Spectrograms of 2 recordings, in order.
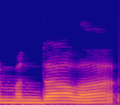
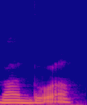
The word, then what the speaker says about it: mandala: word in Russian uh saying mandala is not exactly comfortable for me so I chose to say it Mandela um it's just for people who who are concerned about the pronunciation so um that's probably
